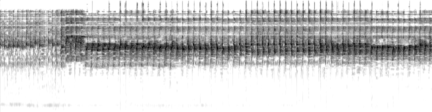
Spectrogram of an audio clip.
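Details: First-place lovebird performing ngekek, a long chattering song: a softer opening second, then loud, fast, evenly pulsed shrill chatter running without pause for over seven seconds.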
